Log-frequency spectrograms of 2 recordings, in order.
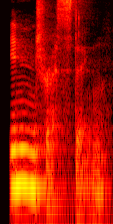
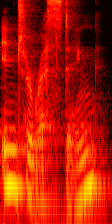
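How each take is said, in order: First: A middle syllable is dropped. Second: Every syllable is fully pronounced. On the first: The speaker calls it right. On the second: The speaker calls it wrong.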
